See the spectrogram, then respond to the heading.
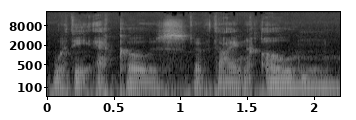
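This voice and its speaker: A scheming, wretched old court alchemist, as a man acts him out with a Welsh lilt, his voice sunk extremely deep. He talks slowly and softly in an archaic hush that drops to a whisper at times, in an ASMR roleplay. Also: steady tone, noisy background. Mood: quietly menacing. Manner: archaic thee-and-thou speech, soft and hushed, sometimes whispered.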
